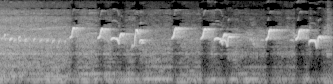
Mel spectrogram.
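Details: Black-crested bulbul, also called cucak kuning or kutilang emas, singing a somewhat monotonous but melodious, crystal-clear song used to tutor white-rumped shamas: short clear whistled upslurred notes repeated about twice a second over a low hum.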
